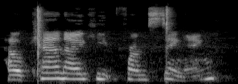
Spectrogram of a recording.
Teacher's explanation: singing is still emphasized on the first syllable because that's lexical stress. We need to stress at the first syllable.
